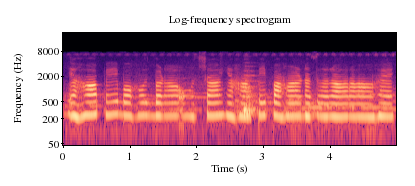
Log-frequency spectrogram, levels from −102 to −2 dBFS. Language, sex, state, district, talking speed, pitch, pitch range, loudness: Hindi, female, Himachal Pradesh, Shimla, 145 wpm, 235 Hz, 225-240 Hz, -16 LUFS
